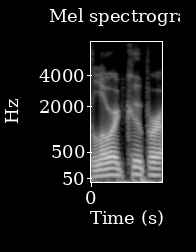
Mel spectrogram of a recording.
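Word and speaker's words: Cowper: Lord Cooper we we are often assured is Lord Cooper on this principle Lord cie would certainly be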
